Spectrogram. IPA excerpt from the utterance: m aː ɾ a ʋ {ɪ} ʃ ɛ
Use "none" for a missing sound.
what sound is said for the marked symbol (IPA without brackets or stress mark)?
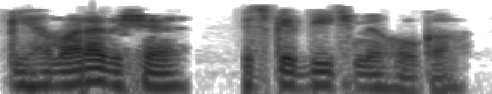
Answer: ɪ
